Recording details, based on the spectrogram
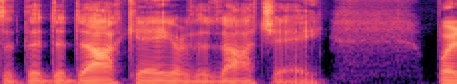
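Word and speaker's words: Didache: for fish this is really nerdy but it's pronounced diday and the only reason I had to figure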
